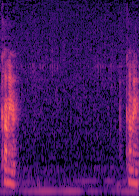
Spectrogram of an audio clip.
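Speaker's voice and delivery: stern, low, firm voice.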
